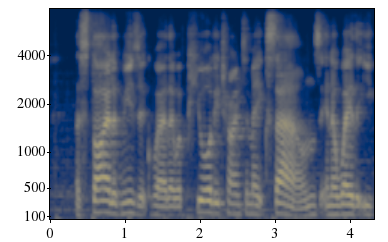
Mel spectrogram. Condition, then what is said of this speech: No condition.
